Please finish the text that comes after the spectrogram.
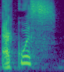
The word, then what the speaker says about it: Equus: Am I pronouncing this right? Equus?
